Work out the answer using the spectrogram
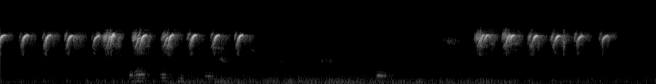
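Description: Mrs. Gould's sunbird gives quick runs of high, sharp chip notes, about four a second, in two bursts split by a short pause.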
